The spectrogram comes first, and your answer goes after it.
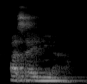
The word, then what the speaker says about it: Usnea: ये भाई क्वेश्चन बहुत ज्यादा पूछता है, एंटीबायोटिक किस लाइकेन से बनता है, असैनिया। असैनिया आप याद कर लीजिए, स्पेलिंग है USNEA, USNEA, असैनिया।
